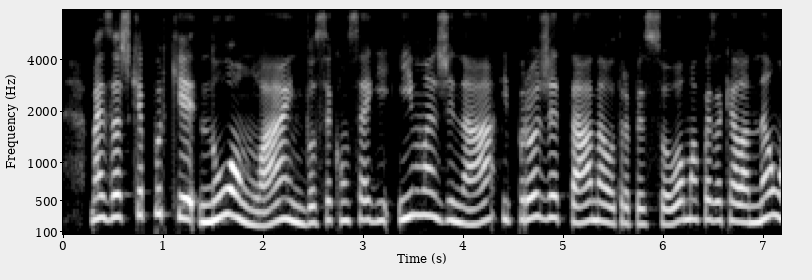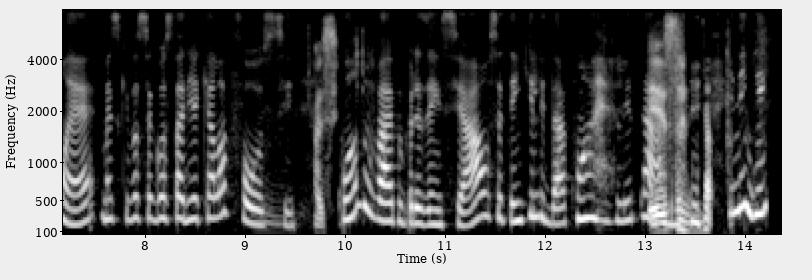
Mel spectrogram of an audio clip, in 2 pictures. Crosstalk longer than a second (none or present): none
